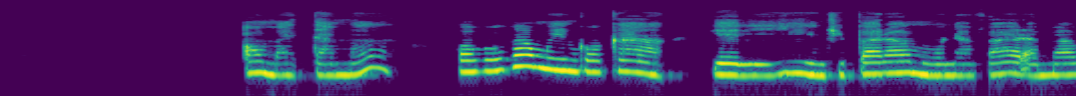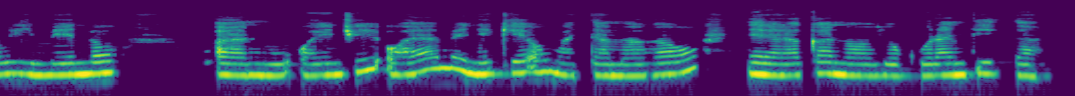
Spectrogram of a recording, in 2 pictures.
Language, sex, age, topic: Oshiwambo, female, 18-24, agriculture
